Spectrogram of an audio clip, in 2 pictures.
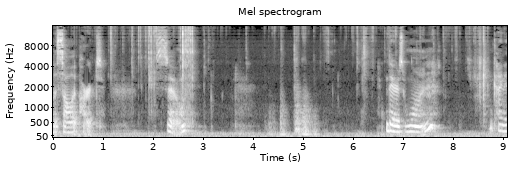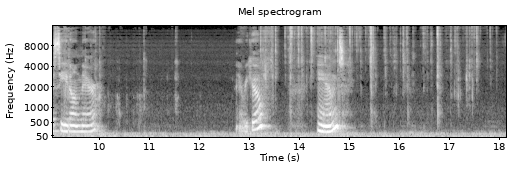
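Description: Sticky tape peels off with a short tearing sound.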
